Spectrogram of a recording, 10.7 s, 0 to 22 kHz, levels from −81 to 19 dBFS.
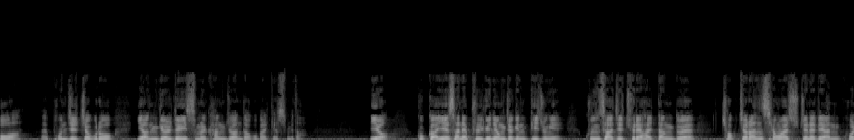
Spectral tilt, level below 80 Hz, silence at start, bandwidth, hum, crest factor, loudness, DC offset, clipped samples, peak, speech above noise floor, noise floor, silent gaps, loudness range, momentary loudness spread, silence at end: -6 dB/octave; -46 dBFS; 0 s; 11 kHz; none; 18 dB; -23 LUFS; under 0.1%; under 0.1%; -6 dBFS; 26 dB; -49 dBFS; none; 3 LU; 13 LU; 0 s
